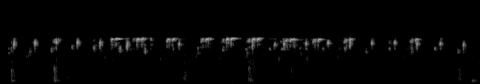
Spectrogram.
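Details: Agitated male barn owl in its nest box at night, 31 October 2023, reacting to an arriving predator: a fast, uneven chatter of short, high, squeaky ticks, several per second, with a few soft thumps.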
